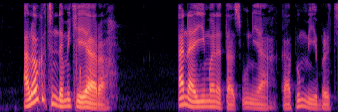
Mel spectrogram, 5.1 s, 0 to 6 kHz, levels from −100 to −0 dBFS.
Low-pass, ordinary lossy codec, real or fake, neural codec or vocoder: 5.4 kHz; none; real; none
